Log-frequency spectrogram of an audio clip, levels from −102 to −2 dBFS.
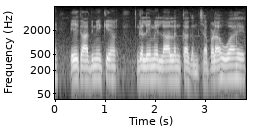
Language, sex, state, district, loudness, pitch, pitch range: Hindi, male, Uttar Pradesh, Lalitpur, -14 LUFS, 120 Hz, 115-125 Hz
